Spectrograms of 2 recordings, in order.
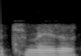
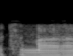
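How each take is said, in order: First: Long A in the middle of tomato; the "may" version of tomato. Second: Broad A in the middle of tomato; the "mah" version of tomato. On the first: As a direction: say tomato as "tuh-MAY-toh". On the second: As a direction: say tomato as "tuh-MAH-toh". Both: Shown as a demonstration. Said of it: "how it's supposed to be pronounced".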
